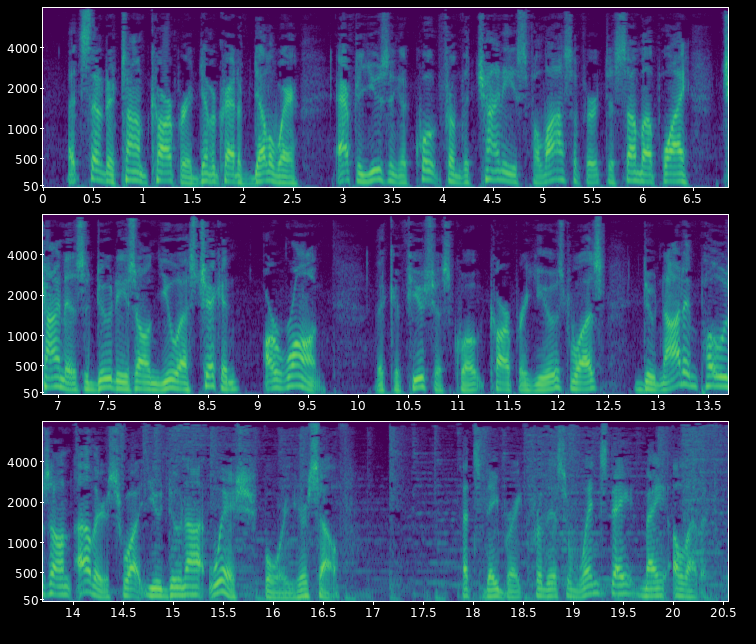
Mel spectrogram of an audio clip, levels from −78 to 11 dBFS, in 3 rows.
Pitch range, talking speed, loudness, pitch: 105-135 Hz, 150 wpm, -15 LUFS, 115 Hz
